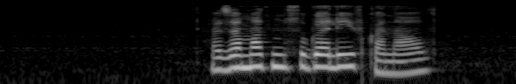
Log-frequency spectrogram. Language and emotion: Russian, neutral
